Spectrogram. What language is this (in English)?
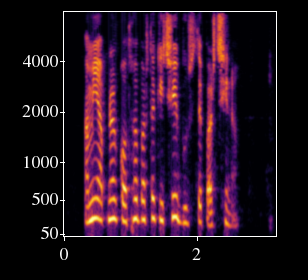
Bangla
